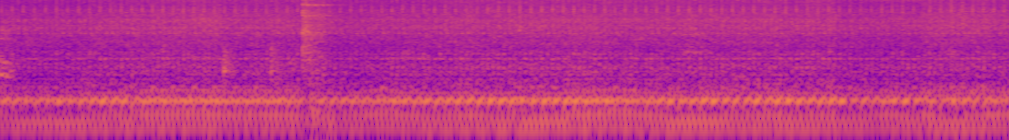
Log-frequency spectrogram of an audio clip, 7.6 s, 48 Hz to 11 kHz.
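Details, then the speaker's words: 1994 Volvo 940 Turbo wagon, B230FT inline-four turbo, 210,000+ miles, at idle: fast, sharp puffing tick at about three per second over steady idle, an exhaust leak at the turbo also heard and smelled in the cabin. "turbo area not a real big surprise there we could actually hear it smell it a little bit in the cabin"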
